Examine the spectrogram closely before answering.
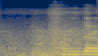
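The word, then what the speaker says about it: سين: সিন সিন হবে না লম্বা হবে চর পাখির মত আওয়াজ হবে সুন্দর করে সা সি উচ্চারণ হবে সিন বল সিন সিন সিন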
